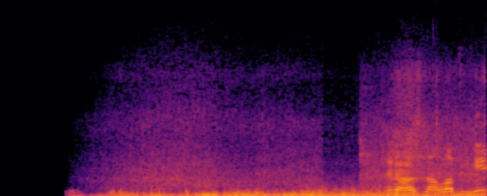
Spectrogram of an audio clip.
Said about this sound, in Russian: Сегодня на озере разноветренно. Кайтбордисты из Резекны признают, ветер и волны отличные.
